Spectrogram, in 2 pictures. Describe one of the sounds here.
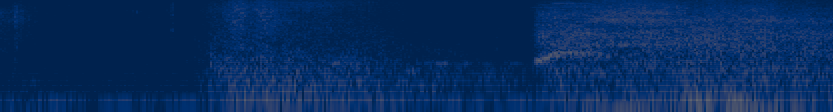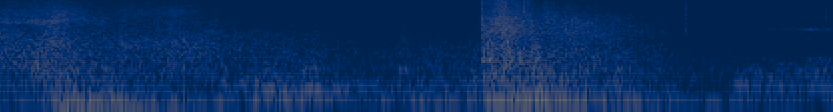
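Wind rushes loudly past a flying creature.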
